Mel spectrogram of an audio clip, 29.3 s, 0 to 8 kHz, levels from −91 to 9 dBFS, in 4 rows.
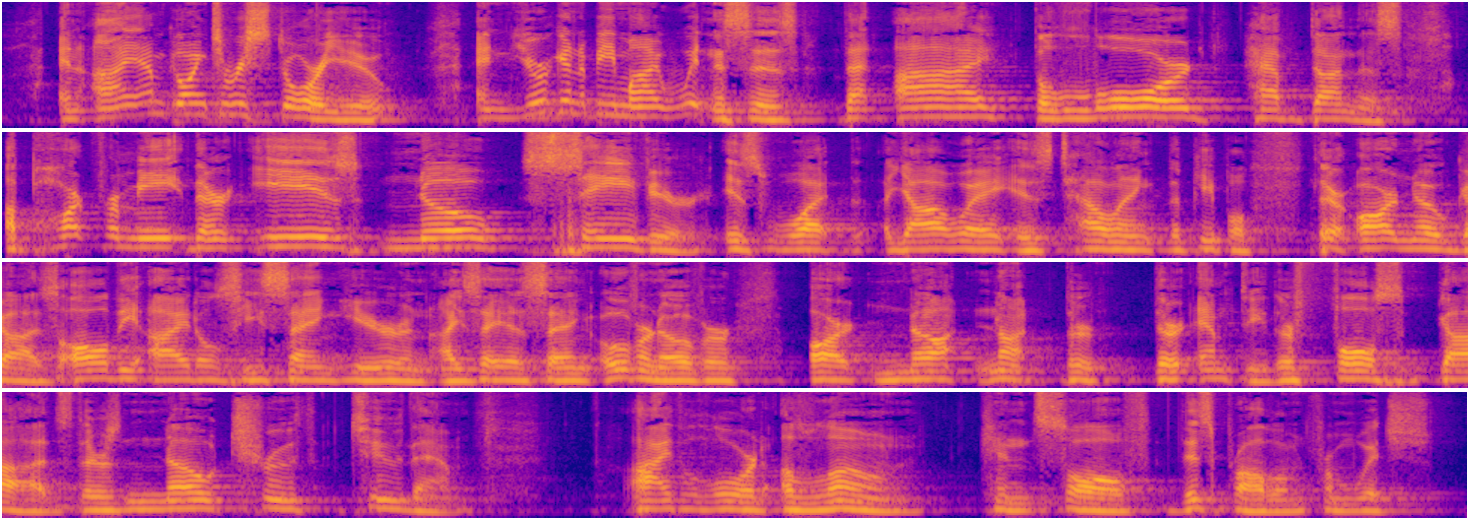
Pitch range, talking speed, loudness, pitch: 120-160 Hz, 155 wpm, -14 LUFS, 140 Hz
